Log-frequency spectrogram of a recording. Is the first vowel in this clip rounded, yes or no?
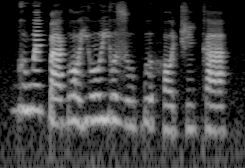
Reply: yes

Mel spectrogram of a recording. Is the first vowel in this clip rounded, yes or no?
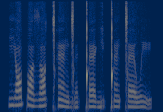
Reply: yes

